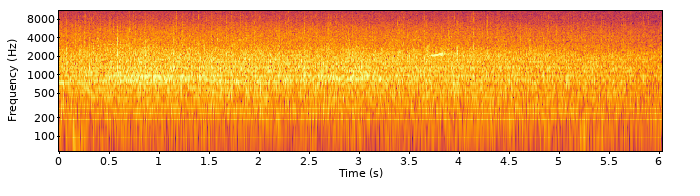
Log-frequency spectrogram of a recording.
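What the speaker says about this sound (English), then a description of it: "I would like to give them a round of applause again for that moment" An audience at a high school graduation ceremony applauds the choir with sustained, dense clapping that stays fairly even from start to finish.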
